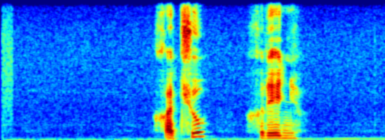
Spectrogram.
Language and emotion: Russian, neutral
